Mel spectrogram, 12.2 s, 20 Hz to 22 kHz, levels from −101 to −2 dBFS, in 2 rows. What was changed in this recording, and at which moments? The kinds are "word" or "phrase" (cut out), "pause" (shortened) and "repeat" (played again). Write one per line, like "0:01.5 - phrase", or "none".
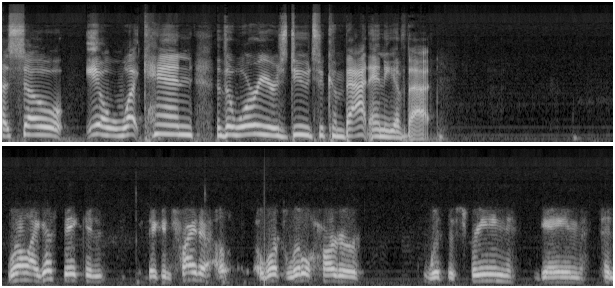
0:06.6 - word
